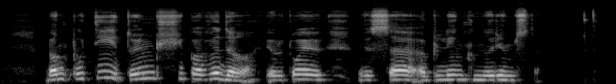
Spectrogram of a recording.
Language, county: Lithuanian, Vilnius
